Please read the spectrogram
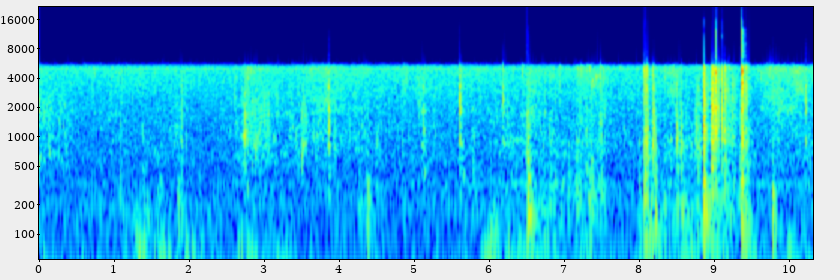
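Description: A hooked fish is brought to the side of a small fishing boat and scooped into a landing net, making scattered splashes and knocks against the boat. A burst of louder knocks and splashing comes near the end as the fish is lifted aboard.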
